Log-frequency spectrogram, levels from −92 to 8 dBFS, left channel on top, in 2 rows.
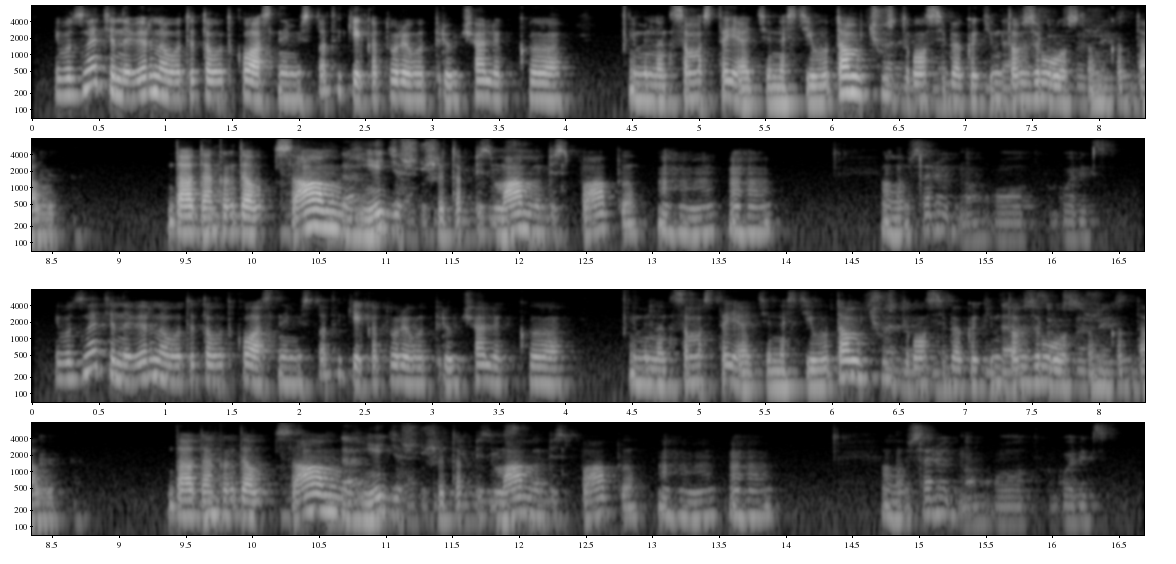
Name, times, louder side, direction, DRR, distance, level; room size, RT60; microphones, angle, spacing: voice 1, 0.2-4.0 4.5-8.5 9.4-13.9 14.7-14.9, left 6 dB, 90° left, 0.5 m, -30 dB
voice 2, 6.3-8.3 9.6-10.0 10.5-10.9 11.1-11.2 11.5-12.2 14.4-16.4, right 1 dB, 20° right, 2.8 m, -45 dB
14.5 x 7.0 x 3.1 m
head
